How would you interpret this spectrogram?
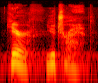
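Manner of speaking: soft, whispery invitation; quiet mock-solemn mentor; hushed. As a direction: offer it gently, under your breath. Mentor quietly hands over the wrench.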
